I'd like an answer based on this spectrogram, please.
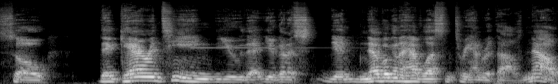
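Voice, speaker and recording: Ordinary pitch variation and a moderate pace from a man's medium-pitched, a plain, everyday voice. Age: 50s. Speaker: financial planner and insurance agent. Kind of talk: casual interview.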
